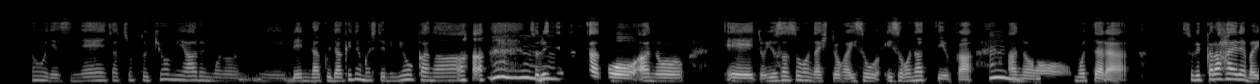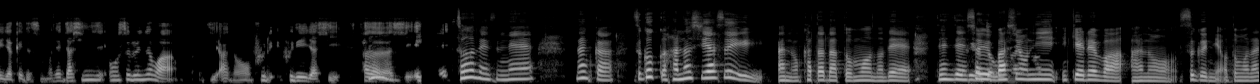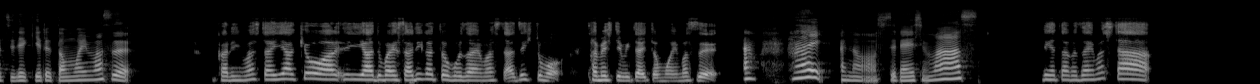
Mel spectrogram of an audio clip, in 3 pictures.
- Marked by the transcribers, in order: laugh
- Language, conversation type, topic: Japanese, advice, 引っ越しで新しい環境に慣れられない不安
